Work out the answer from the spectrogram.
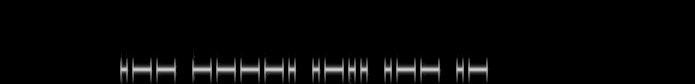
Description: Morse code, heard as a keyed tone, about 20 wpm, 700 Hz. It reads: W9LWA
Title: USA Call Signs - 5 Characters - 20wpm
